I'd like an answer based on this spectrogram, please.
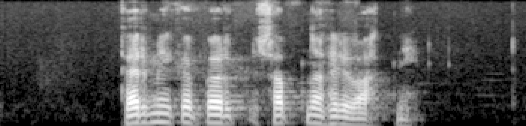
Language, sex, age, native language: Icelandic, male, 40-49, Icelandic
